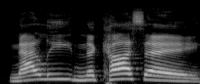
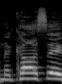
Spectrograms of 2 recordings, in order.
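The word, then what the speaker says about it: Natalie Nakase: Congratulations to Natalie Nah-KAH-say. Nah-KAH-say. Very important to get that pronunciation right, y'all.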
